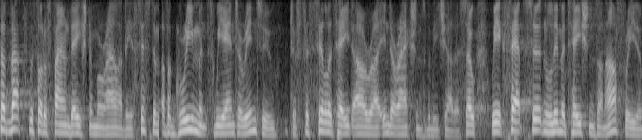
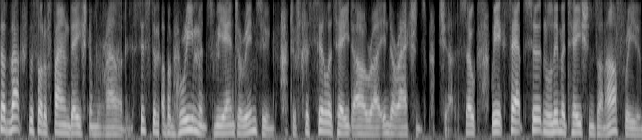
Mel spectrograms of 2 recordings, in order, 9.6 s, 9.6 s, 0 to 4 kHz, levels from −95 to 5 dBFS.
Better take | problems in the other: first | noise reduction (neural diffusion model UNIVERSE++)

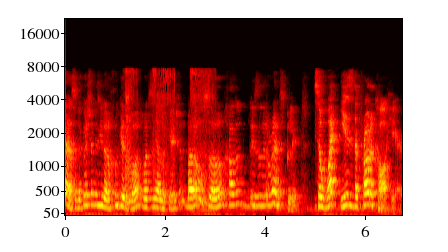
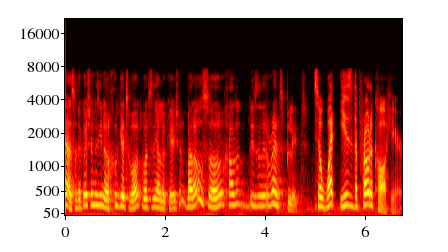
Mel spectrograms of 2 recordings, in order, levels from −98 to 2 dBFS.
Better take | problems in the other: second | background sound (Fart); 17 dB below the speech // room echo; dies away in 0.5 s

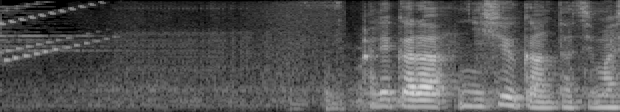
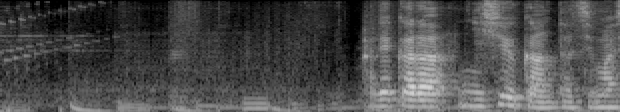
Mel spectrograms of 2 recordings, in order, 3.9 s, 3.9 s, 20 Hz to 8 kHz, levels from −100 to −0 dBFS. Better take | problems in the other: first | noise reduction (neural separator model SepFormer DNS4)

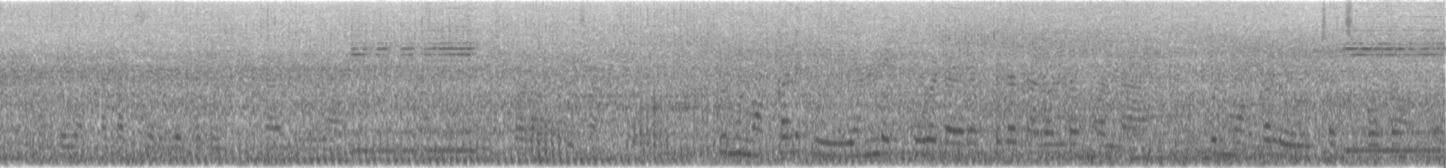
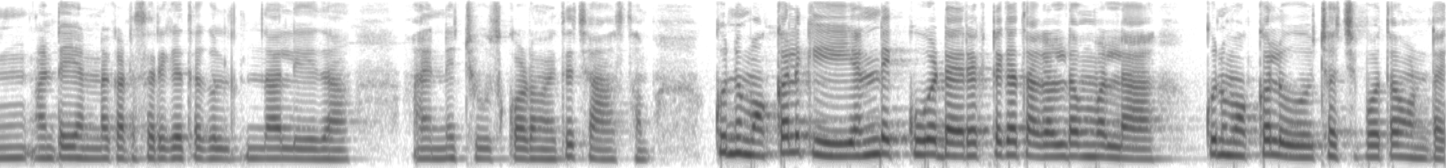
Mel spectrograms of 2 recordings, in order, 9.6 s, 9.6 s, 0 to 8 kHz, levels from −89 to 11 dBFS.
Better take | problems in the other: second | background sound (Traffic noise, roadway noise); 4 dB above the speech

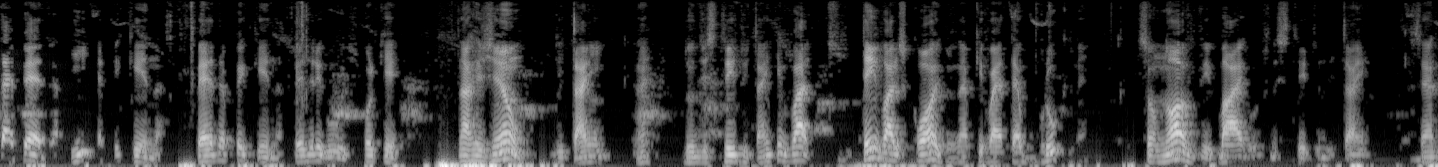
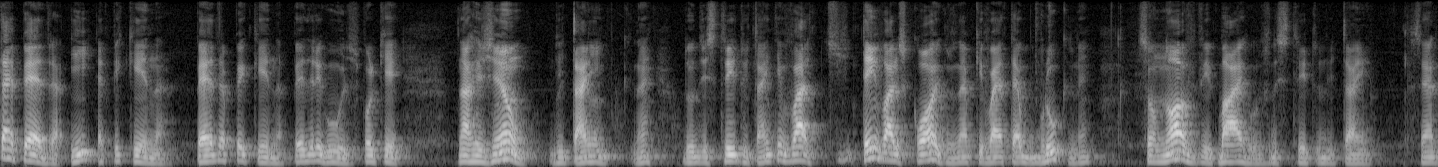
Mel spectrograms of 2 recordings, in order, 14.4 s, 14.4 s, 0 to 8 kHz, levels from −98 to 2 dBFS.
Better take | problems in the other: second | noise reduction (classical method spectral subtraction)

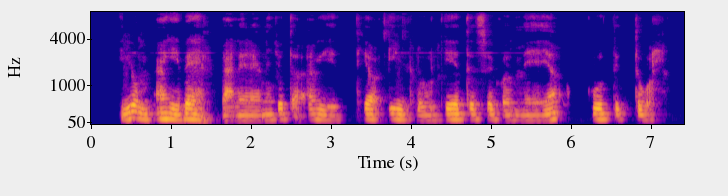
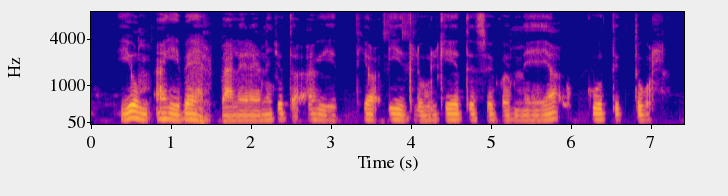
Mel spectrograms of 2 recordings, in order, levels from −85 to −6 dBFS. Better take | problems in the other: second | noise reduction (neural mask model DeepFilterNet 3)

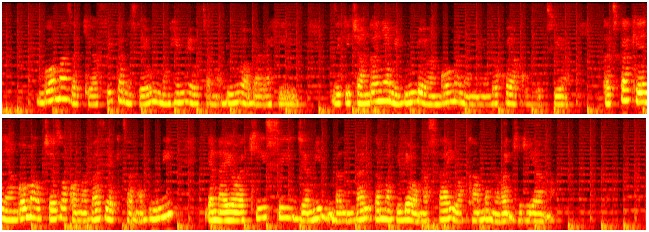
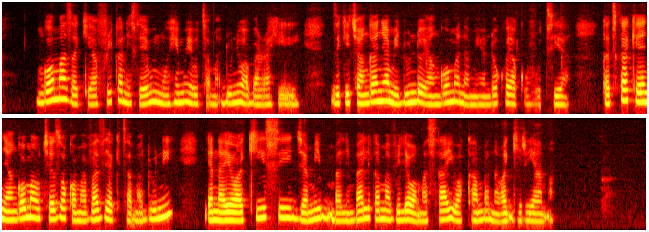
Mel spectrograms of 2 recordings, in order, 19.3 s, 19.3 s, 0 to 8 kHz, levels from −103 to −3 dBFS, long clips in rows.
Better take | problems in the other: second | background sound (Drum kit); 17 dB below the speech // room echo; dies away in 0.3 s

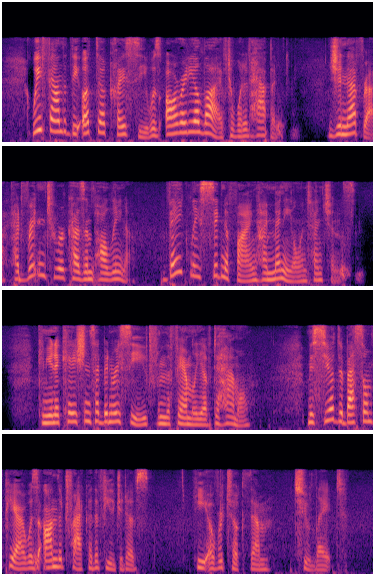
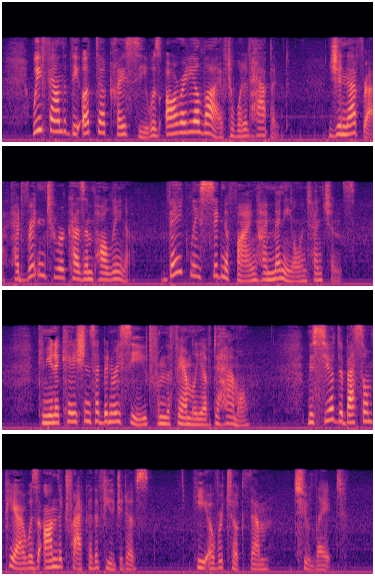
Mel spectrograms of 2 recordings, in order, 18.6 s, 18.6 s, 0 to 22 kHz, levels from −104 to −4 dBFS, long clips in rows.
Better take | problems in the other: second | noise reduction (neural mask model Resemble Enhance denoiser)

